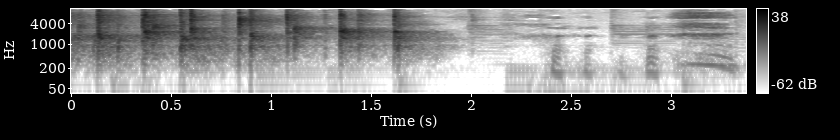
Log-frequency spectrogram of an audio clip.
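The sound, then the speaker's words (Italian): A handful of sharp, quick handclaps at a dinner gathering, loud and close together, then they stop and a voice begins talking. “E ragazzi, alla cena dei regini, applausini.”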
